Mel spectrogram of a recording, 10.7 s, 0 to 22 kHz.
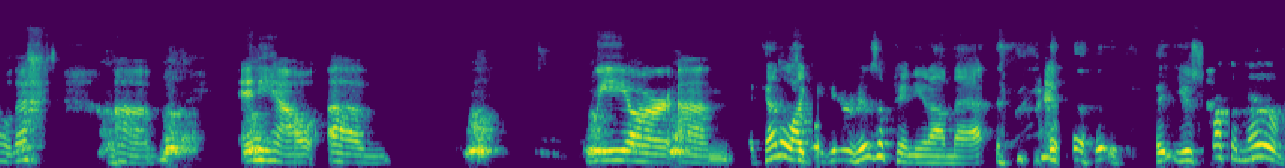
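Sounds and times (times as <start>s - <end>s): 
speech: 0.0s - 10.7s
dogs barking: 0.8s - 2.3s, 3.9s - 4.2s
laughter: 8.3s - 9.4s.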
